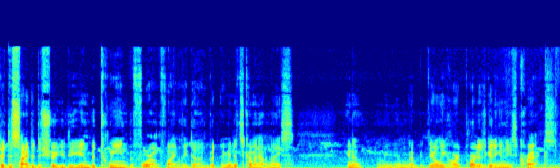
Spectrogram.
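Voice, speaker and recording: Calm, gravelly man chatting outdoors. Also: on the low side, a little hiss or hum. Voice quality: soft, calm voice. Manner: chatty, rambling asides to the viewer. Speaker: video creator. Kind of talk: casual how-to talk while working. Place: outdoors on a lawn. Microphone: camera held close, point of view.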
